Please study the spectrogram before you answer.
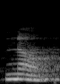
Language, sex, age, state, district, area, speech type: Sindhi, female, 18-30, Gujarat, Junagadh, urban, read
